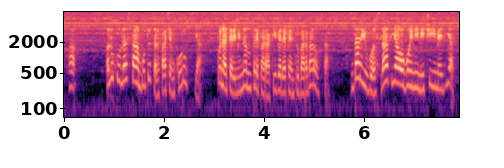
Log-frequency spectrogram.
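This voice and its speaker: A woman's voice: a little high, lightly acted, rough recording. Woman voicing a raging male dictator. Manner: shouting, sarcastic outbursts. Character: furious male dictator, volatile and menacing.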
